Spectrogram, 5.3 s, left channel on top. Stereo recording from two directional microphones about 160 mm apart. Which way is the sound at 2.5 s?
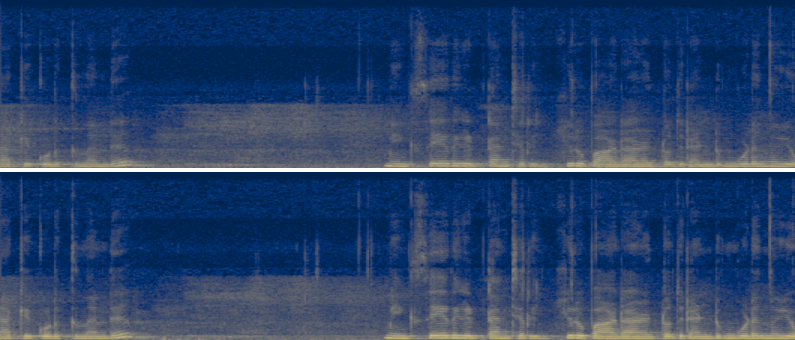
30° right (ahead or behind).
